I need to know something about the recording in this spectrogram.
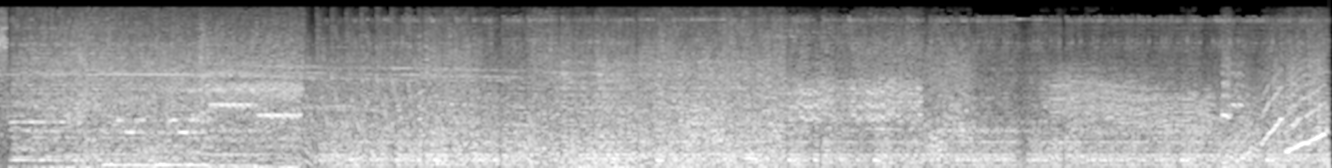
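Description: A jet airliner roars overhead.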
